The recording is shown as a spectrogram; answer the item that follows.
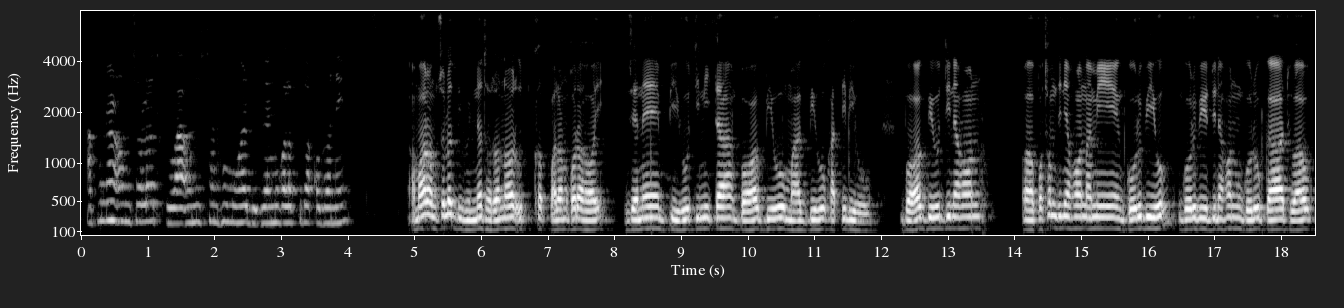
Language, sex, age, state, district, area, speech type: Assamese, female, 60+, Assam, Kamrup Metropolitan, urban, spontaneous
